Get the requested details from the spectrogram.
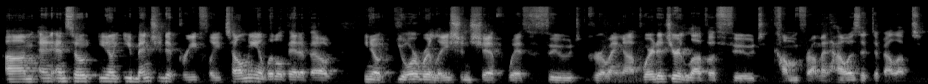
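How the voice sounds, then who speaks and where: Bright-voiced male podcast host. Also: fairly low pitch, fairly even intonation, fairly quick, hardly any pauses. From Canada. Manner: upbeat, repeats words when asking questions. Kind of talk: hosting an interview.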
